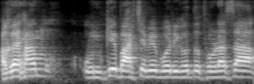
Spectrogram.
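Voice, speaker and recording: A high-pitched male voice with ordinary pitch variation. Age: 60s. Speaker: artist. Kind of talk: commemorative speech. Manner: halting, with repetitions.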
